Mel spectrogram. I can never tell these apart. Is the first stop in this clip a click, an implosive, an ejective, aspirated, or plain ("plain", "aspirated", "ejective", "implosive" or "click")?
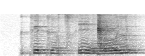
plain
